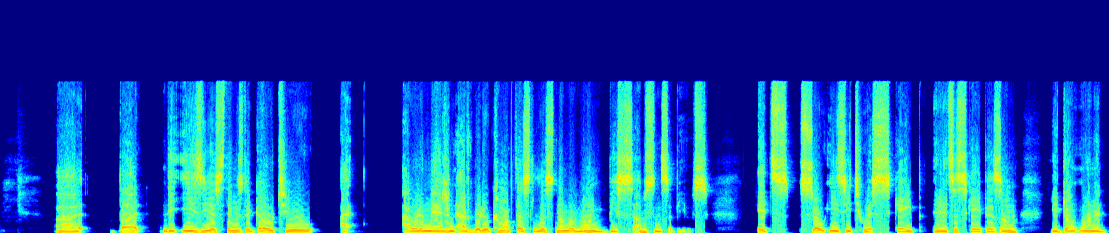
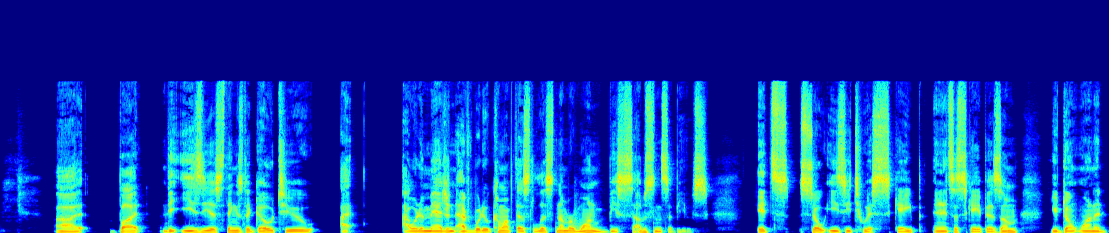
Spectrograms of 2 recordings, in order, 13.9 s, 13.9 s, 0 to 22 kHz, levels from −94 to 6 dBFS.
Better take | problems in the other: second | distortion; heavy; 19% of the sound clipped

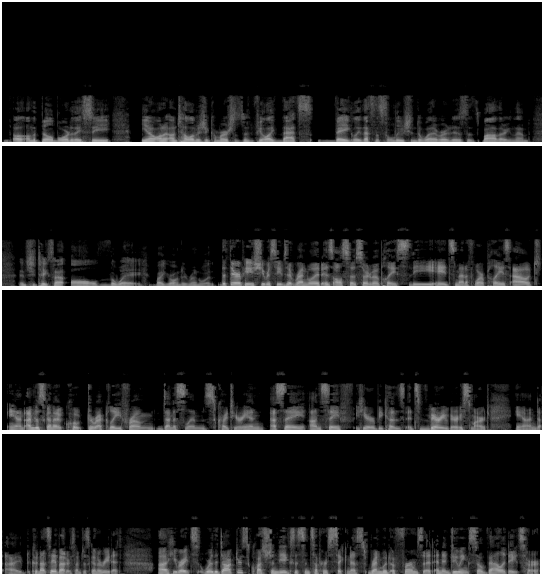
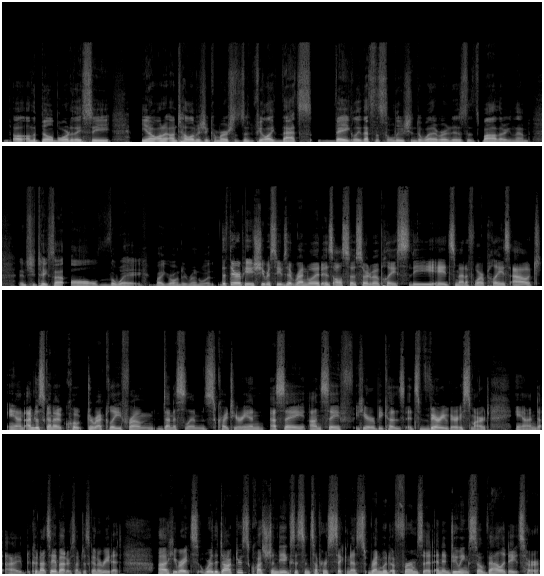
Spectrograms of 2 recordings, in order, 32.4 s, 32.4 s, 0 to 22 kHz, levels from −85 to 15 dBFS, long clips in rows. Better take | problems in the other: second | garbled, watery; slightly

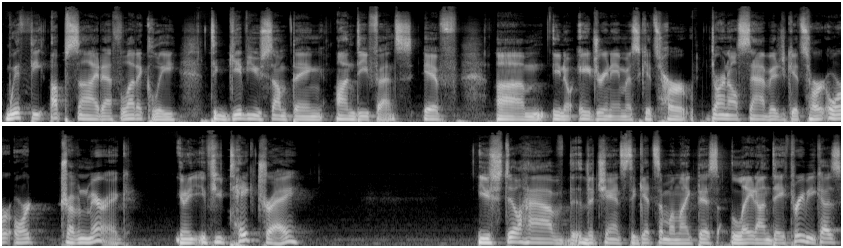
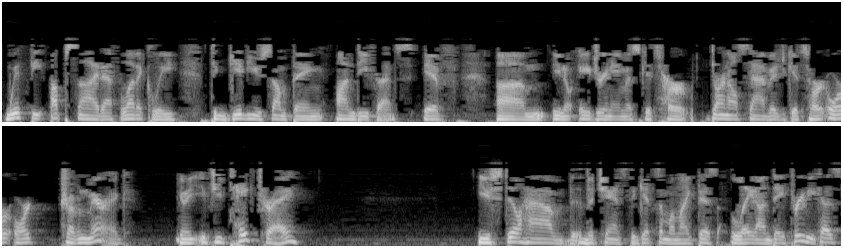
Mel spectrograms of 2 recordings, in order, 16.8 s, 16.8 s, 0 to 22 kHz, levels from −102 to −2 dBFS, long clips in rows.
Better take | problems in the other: first | garbled, watery; badly

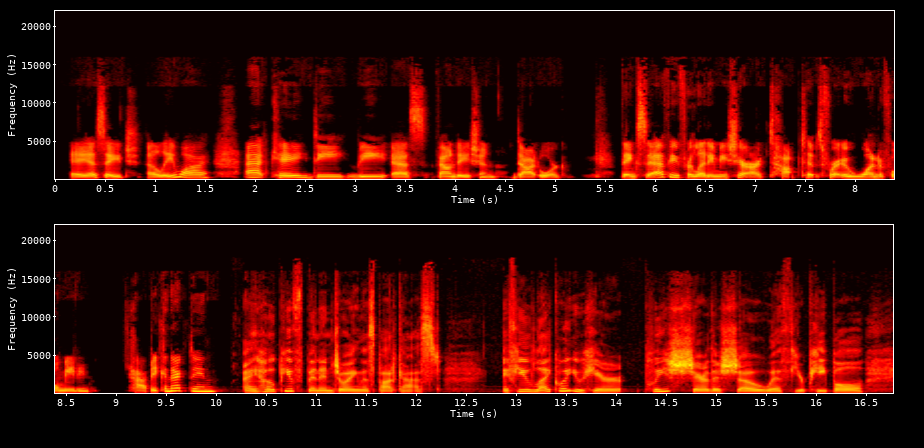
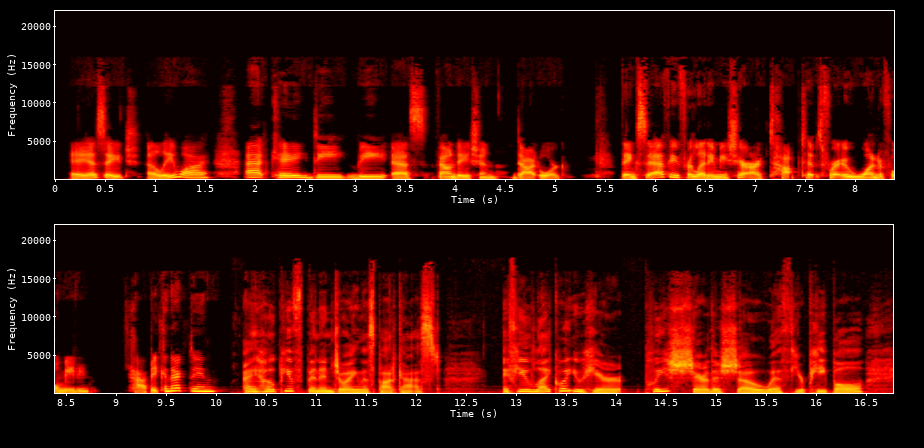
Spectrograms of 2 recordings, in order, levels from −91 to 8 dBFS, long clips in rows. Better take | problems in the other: second | thin; very slightly; fading below 300 Hz

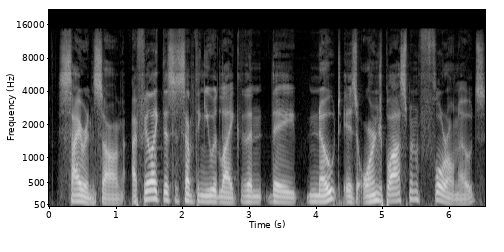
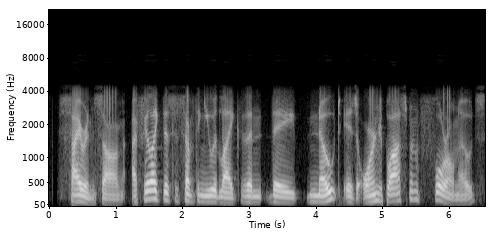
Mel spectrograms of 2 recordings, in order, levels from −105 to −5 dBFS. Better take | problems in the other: first | phone-call audio; nothing above 4 kHz

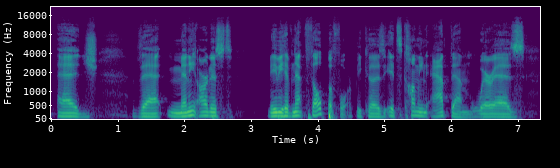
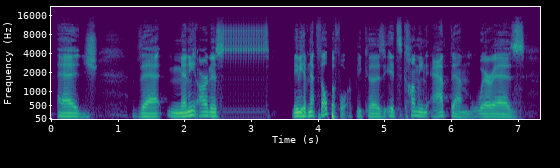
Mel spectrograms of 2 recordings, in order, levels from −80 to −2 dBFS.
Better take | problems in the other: first | audio freezing; at 2.5 s for 0.5 s

